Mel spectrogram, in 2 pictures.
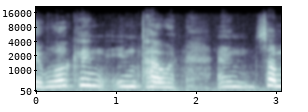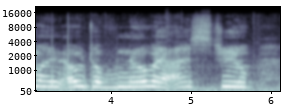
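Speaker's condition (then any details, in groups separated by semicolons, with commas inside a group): Cerebral palsy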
